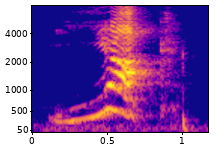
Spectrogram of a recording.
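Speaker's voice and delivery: loud, high yell of disgust; yelled yuck. Acted. Teacher reading to kids, the yak yells in disgust. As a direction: shout it like a disgusted little yak. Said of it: "yelled the yak".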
